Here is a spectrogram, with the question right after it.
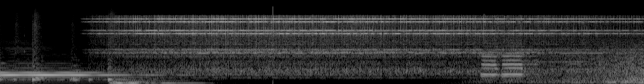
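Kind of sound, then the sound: signal or alarm, bell ringing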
